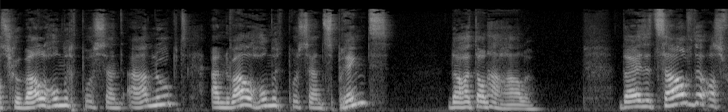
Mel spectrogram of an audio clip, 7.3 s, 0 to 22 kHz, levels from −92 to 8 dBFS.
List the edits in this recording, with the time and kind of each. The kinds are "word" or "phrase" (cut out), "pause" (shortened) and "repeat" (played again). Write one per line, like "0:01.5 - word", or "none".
0:04.9 - word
